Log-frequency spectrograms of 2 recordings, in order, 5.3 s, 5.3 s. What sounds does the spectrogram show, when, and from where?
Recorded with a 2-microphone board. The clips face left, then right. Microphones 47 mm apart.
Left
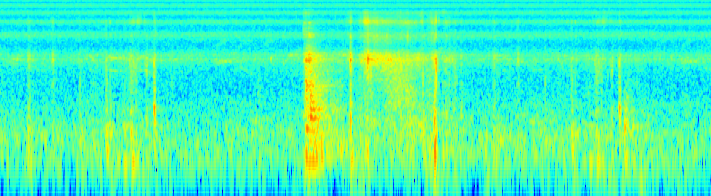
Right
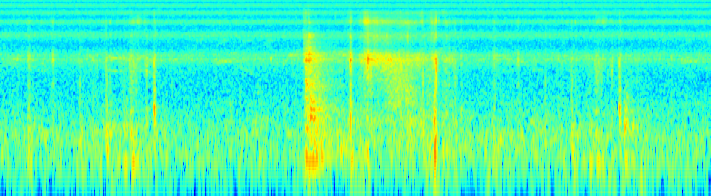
2.3 s a microwave: 15° left (ahead or behind), 1.1 m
